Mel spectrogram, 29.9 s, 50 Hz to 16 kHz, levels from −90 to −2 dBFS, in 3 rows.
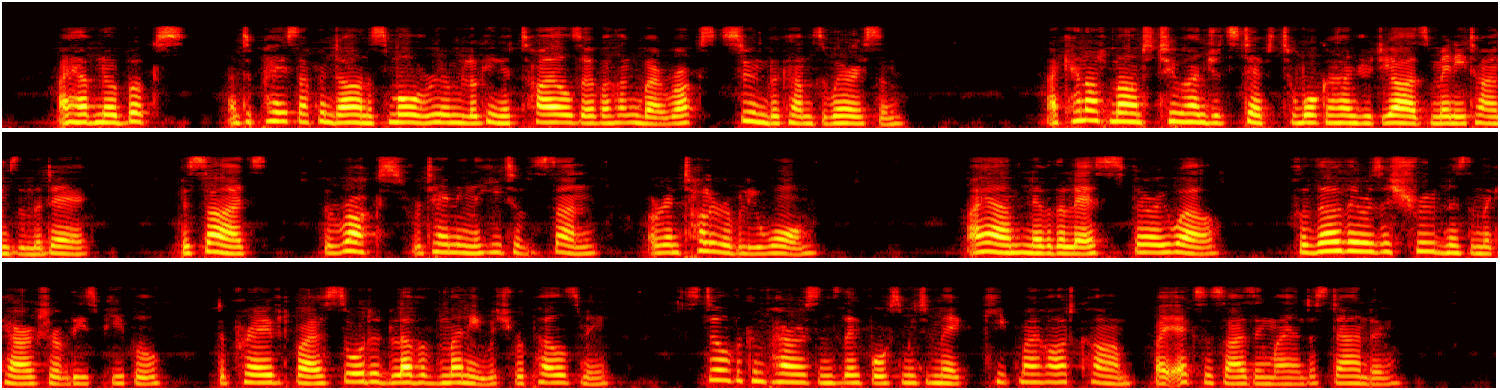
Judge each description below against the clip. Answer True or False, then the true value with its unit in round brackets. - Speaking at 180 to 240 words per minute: True (185 wpm)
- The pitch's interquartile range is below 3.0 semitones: True (2.5 semitones)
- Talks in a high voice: True (210 Hz)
